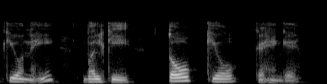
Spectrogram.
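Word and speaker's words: Tokyo: से जानते हैं और इसका उच्चारण भी हम दो क्यों करते हैं लेकिन आपको आश्चर्य होगा कि इसका उच्चारण या जो एक्चुअल जो शब्द है वह है तो क्यों तोक्यो तपे ओ की मात्रा वह आधा क यो तो क्यों है तो क्यों है तो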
